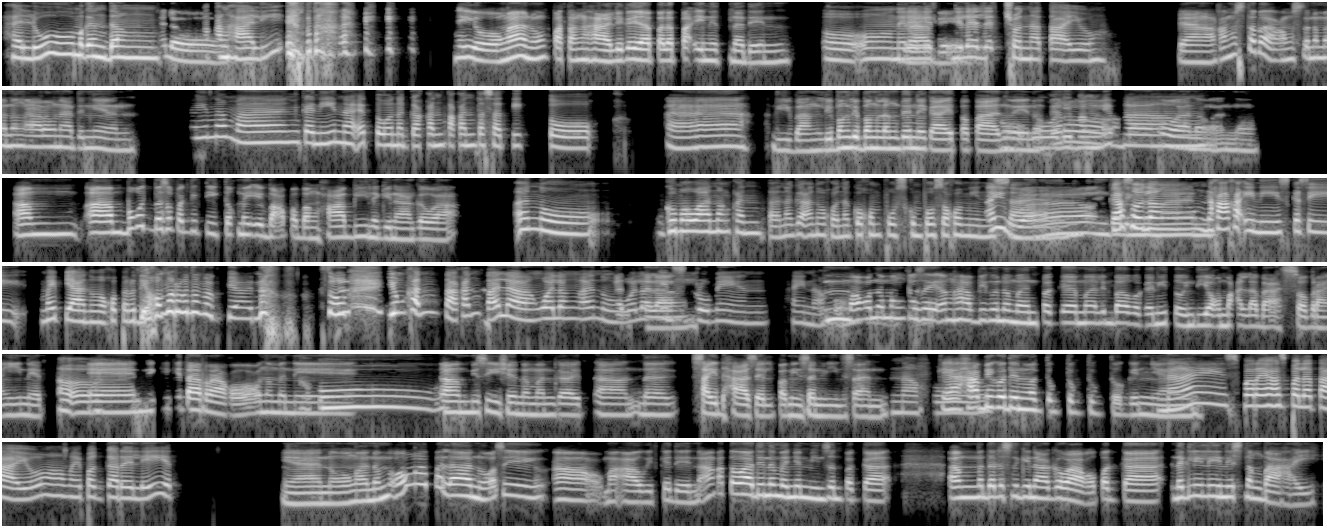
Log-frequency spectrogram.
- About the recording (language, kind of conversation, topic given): Filipino, unstructured, Paano mo ipapaliwanag sa iba na gusto mo nang tigilan ang isang libangan?
- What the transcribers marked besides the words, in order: laughing while speaking: "patanghali"; tapping; laughing while speaking: "ako marunong mag piano"; other background noise; drawn out: "Oh"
